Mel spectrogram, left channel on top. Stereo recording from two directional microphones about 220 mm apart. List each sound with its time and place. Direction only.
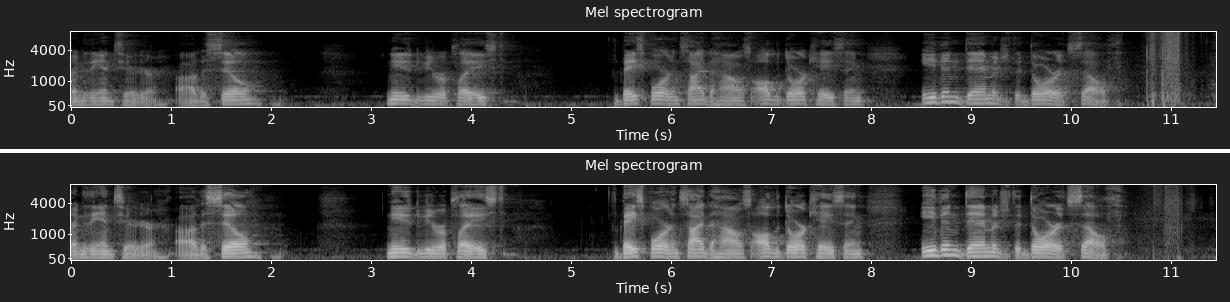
0.0 s speech: 45° right (ahead or behind)
3.2 s speech: 45° right (ahead or behind)
5.4 s speech: 45° right (ahead or behind)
